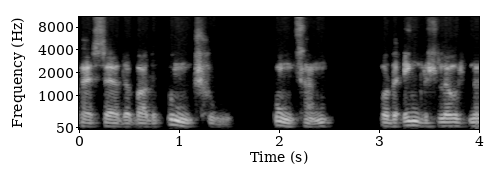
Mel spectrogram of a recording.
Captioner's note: speaks in a foreign language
